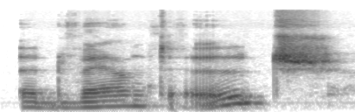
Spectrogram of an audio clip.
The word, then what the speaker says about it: advantage: advantage I think and that unstressed first syllable advantage I use more of an F or an F foul advantage then I have the clear vowel a like in black cat van a van tinge and then at the end I think again I have the unstressed vowel advantage let's look at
